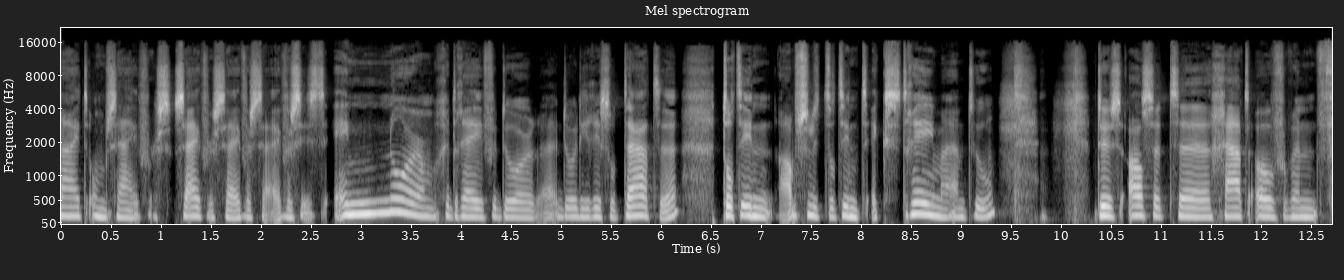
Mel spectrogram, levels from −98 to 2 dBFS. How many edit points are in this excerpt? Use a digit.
1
